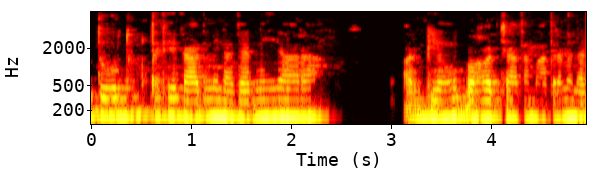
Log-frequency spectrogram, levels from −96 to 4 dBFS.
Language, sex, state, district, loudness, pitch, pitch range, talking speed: Hindi, male, Uttar Pradesh, Etah, -23 LUFS, 145 Hz, 140-150 Hz, 205 wpm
